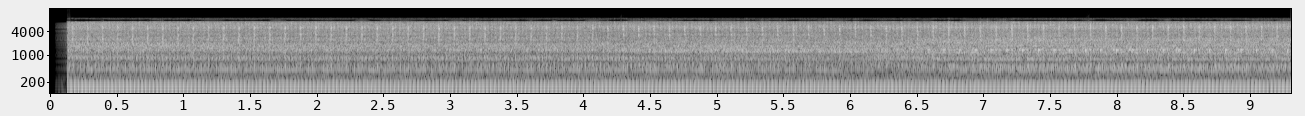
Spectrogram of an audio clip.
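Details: 2G DSM engine at steady idle with fast, light, even lifter tick about four per second; fixed by installing upgraded 3G lifters.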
